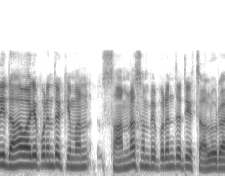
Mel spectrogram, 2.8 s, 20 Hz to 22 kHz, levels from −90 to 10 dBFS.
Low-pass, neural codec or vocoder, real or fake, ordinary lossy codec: none; codec, 16 kHz, 2 kbps, X-Codec, HuBERT features, trained on LibriSpeech; fake; none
